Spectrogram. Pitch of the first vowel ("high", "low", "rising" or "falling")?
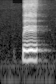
high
